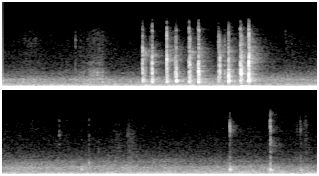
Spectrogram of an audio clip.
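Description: Typing on a computer keyboard, entering a number into a spreadsheet: a quick run of about ten keystrokes a little over a second in, then a few single clicks near the end, over a low steady hum.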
